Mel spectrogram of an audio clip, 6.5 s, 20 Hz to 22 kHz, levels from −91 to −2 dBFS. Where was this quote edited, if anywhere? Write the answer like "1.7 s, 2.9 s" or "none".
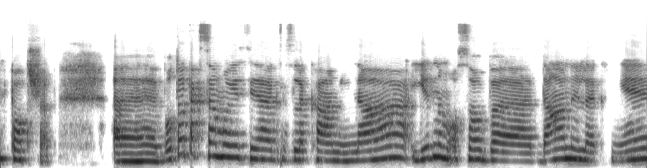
2.8 s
